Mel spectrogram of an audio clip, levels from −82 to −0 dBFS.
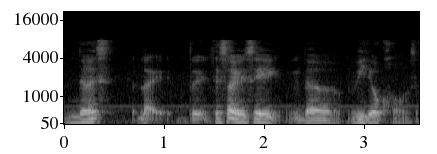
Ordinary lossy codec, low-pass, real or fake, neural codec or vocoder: none; none; real; none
